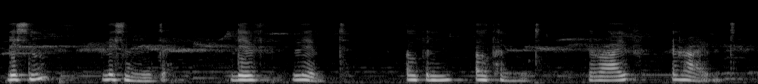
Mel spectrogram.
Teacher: Ал яң болса, дыбыс буын соңындағы дыбыстар, онда д яң дыбыс болып айтылады ed-де.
